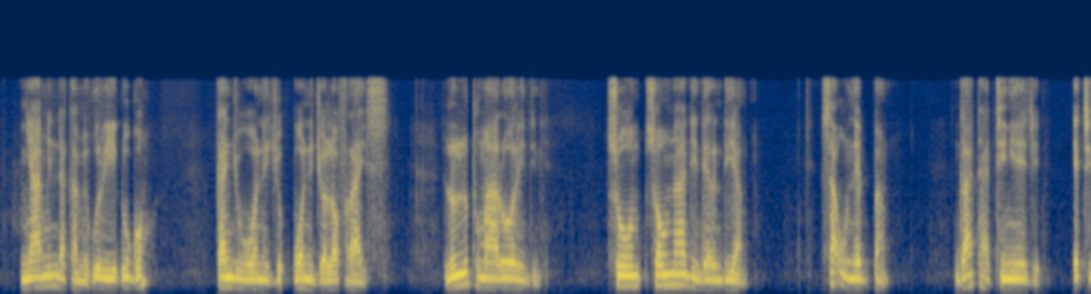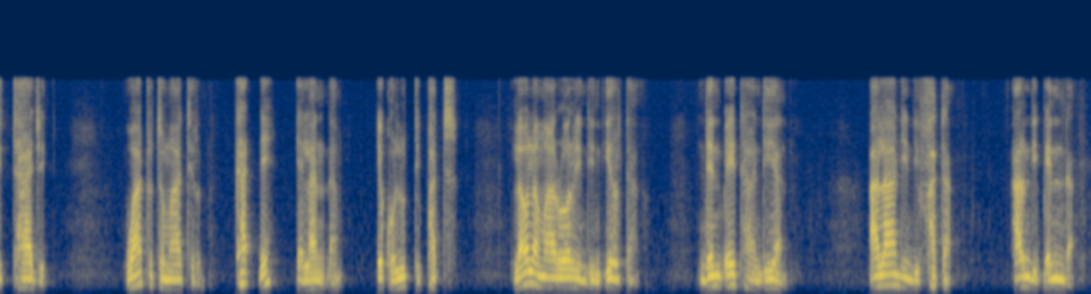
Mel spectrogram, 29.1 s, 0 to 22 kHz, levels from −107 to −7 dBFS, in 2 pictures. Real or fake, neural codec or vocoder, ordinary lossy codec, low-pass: fake; codec, 16 kHz, 6 kbps, DAC; none; 7.2 kHz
